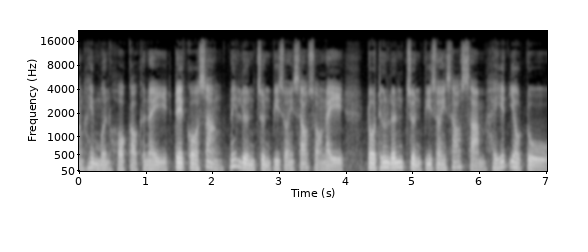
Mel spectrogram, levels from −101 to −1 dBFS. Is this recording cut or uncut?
cut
